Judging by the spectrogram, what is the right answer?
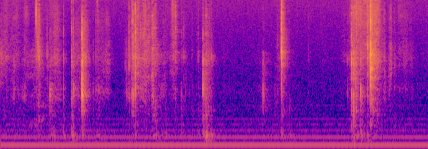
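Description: A sheet of printer paper being folded by hand: scattered crinkles and rustles as the edges are lined up and the crease is pressed down, the sharpest about a second in and again about five and a half seconds in.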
